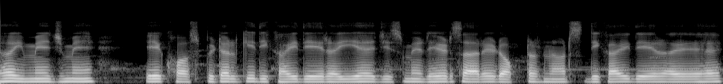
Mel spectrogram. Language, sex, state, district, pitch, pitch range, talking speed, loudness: Hindi, male, Maharashtra, Aurangabad, 130 Hz, 125-135 Hz, 155 wpm, -15 LUFS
